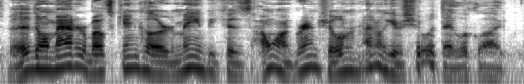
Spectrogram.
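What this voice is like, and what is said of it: Put-on Southern redneck voice. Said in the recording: “I'm doing my redneck voice”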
